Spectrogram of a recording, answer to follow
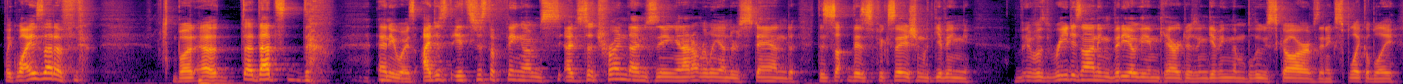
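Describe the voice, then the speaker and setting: A young man with a slightly high voice talks at a moderate pace while answering viewer questions in a casual vlog. He rambles, swears, and stays animated, often restarting his sentences.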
